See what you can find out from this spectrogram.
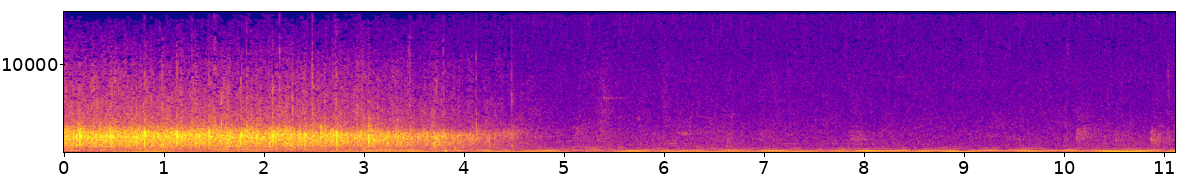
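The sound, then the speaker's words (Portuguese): An audience claps loudly and joyfully for about four seconds to invite the apostle, a dense burst of applause that fades out, while sustained keyboard chords hum underneath and carry on alone afterward. “Com alegria vamos bater as palmas e convidar apóstolo.”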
